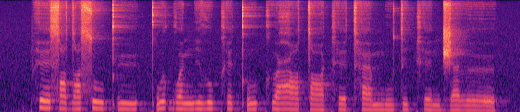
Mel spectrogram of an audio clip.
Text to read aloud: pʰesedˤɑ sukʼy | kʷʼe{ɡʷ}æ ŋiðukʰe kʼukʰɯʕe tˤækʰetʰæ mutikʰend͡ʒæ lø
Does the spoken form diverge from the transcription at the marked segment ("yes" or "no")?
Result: no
